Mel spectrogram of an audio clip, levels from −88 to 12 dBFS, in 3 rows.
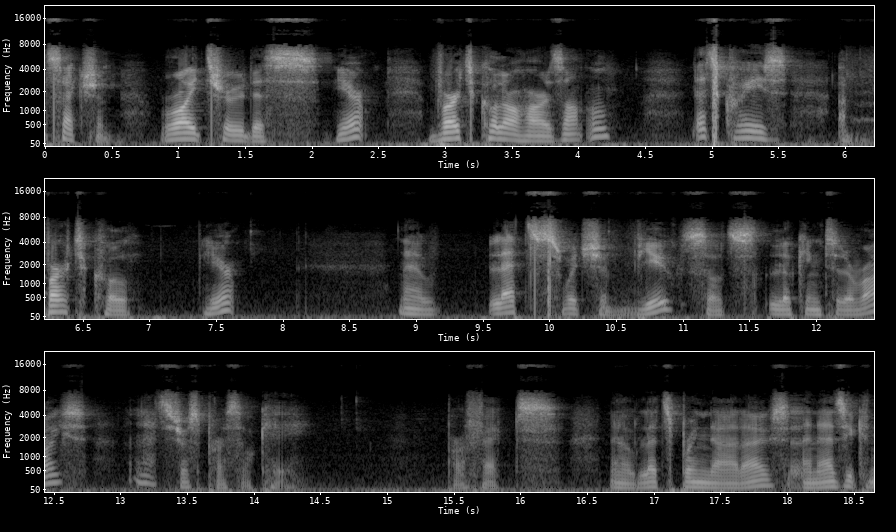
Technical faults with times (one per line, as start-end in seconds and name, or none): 0.46-0.68 lost LE Audio frames
2.10-2.16 lost LE Audio frames
5.73-5.78 lost LE Audio frames
10.41-10.43 lost LE Audio frames
12.10-12.13 lost LE Audio frames
18.05-18.13 lost LE Audio frames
